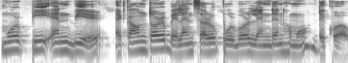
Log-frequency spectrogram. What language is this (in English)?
Assamese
